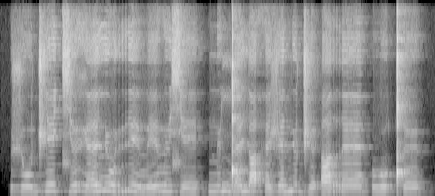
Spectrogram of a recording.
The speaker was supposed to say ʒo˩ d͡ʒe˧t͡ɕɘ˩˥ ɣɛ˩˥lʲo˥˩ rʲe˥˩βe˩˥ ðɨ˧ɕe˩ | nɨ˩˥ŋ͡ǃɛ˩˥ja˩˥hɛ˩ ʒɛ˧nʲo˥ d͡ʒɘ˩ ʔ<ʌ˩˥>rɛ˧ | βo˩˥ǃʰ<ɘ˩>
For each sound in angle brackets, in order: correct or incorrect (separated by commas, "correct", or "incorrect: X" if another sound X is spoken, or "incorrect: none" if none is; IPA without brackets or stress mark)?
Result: incorrect: a˩˥, correct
